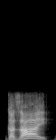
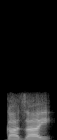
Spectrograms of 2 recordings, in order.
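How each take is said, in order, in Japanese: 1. この言葉は高めの音で発音されます。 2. この言葉は低めの音で発音されます。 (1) "画材という言葉が結構英語のような発音だった" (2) "もうちょっとイントネーションが低めで"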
